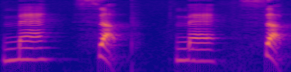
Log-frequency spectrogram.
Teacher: So the stress falls on the word up, but here we see the connected speech. The S of the word mess becomes the beginning of the next syllable, which is up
